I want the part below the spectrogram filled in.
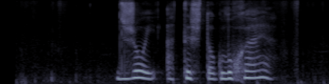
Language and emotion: Russian, neutral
